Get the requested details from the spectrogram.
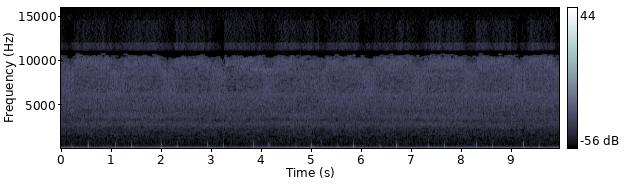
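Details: Own normal heart sounds recorded on a timer while napping, lying on the back rather than the usual prone position: soft, regular paired low thumps, roughly 90 beats a minute, under a steady hum.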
